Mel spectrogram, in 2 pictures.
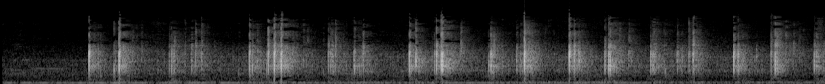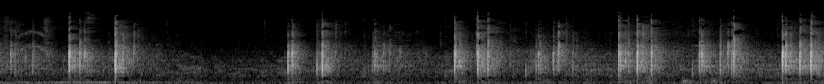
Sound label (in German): schnalzen, flachgau; fuerstenbrunn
